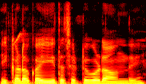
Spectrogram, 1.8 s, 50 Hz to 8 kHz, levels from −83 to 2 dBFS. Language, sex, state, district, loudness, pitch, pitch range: Telugu, male, Telangana, Mahabubabad, -15 LUFS, 145 Hz, 145-150 Hz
